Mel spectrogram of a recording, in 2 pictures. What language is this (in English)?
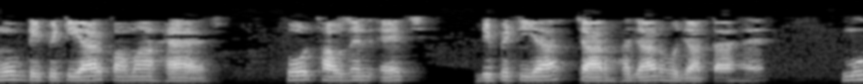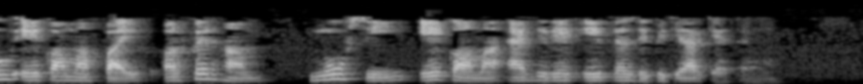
Hindi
